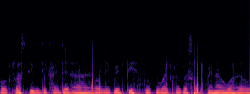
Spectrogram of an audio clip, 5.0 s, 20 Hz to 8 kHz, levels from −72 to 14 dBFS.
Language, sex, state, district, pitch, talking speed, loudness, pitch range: Hindi, male, Jharkhand, Palamu, 155 Hz, 240 wpm, -18 LUFS, 155-165 Hz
